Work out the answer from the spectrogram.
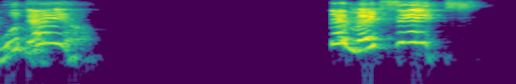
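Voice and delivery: high, slow and loud, "well, damn, that makes sense"; surprised realization. Retold or imitated. Me reacting to Katz's answer, in mock high surprise. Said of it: "I was like".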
